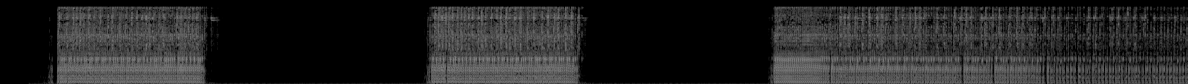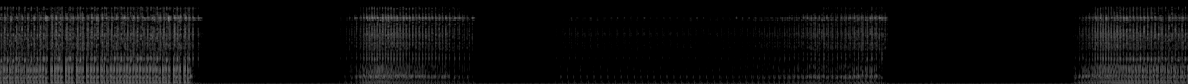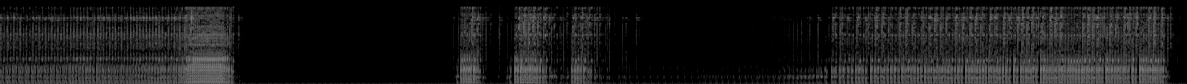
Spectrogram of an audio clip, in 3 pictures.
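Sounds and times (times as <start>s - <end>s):
pneumatic rivet gun: 0.4s - 2.2s, 4.3s - 5.9s, 7.7s - 13.9s, 15.4s - 16.6s, 22.6s - 26.2s, 28.3s - 30.2s, 31.9s - 35.6s.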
